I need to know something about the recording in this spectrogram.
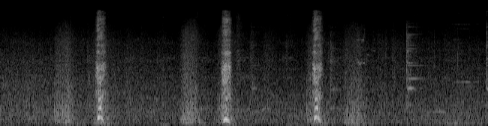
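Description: Footsteps run over stone paving.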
